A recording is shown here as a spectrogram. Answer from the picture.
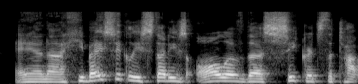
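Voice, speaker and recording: Against a quiet background, a man with a plain, everyday voice speaks at a moderate pace with lively intonation. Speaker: suspense novelist and writing teacher. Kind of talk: podcast interview.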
